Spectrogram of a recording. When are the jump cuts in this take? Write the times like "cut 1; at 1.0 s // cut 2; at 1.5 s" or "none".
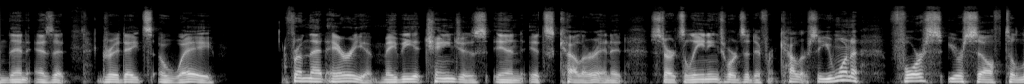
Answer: none

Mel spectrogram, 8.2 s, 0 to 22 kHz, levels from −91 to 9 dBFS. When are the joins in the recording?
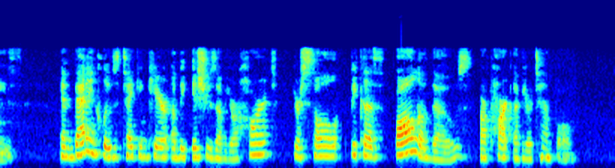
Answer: cut 1; at 4.5 s

